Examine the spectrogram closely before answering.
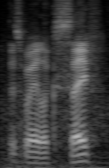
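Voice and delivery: ordinary talk, nothing marked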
